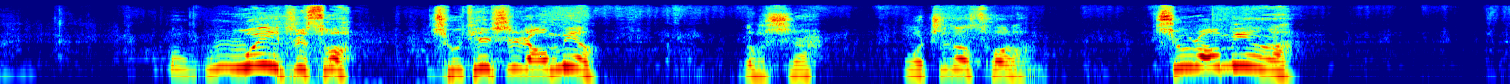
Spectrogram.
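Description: An elderly man speaks in a low, pleading voice.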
